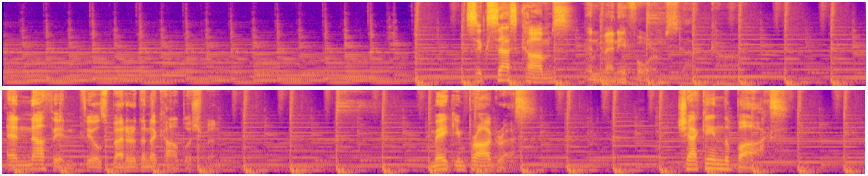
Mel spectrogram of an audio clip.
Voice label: Brand Vid VO Guitar; CPL

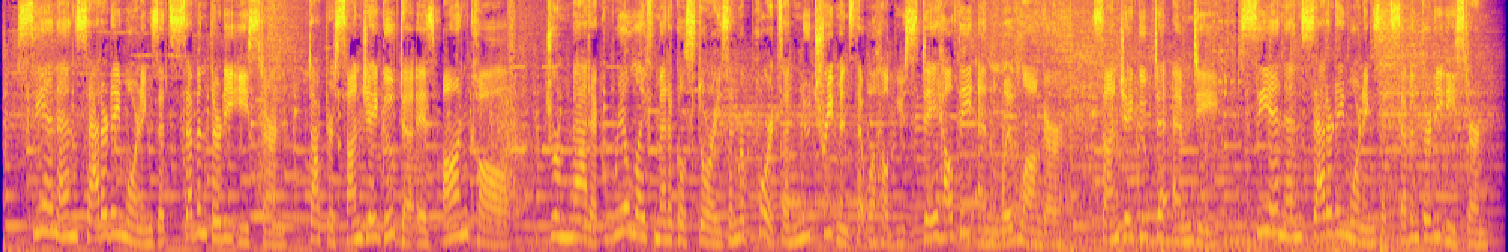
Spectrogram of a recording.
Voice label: Radio; CNN

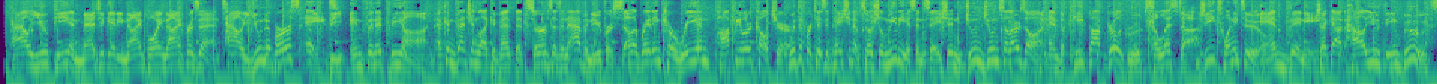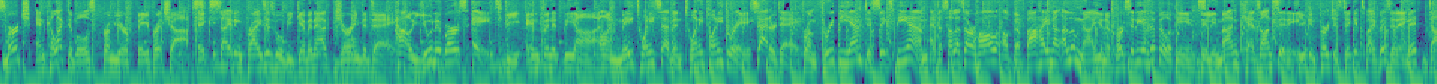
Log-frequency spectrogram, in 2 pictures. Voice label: Radio Announcement; KPOP PPOP EVENT; Hall UP Convention

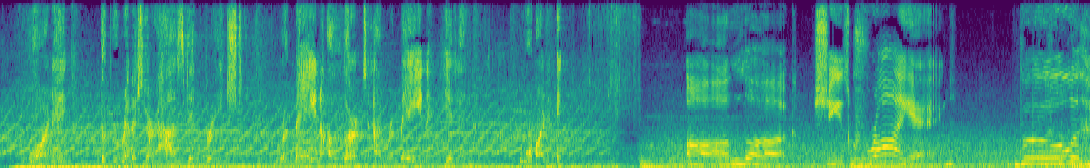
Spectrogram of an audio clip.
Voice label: Animation Reel

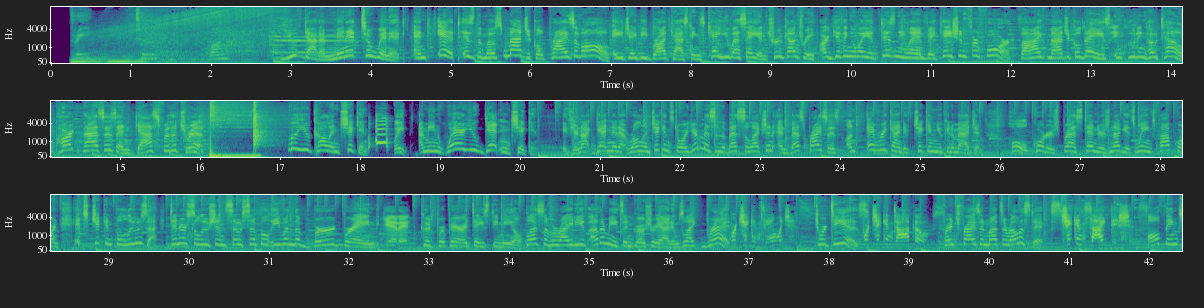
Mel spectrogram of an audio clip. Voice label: Commercial

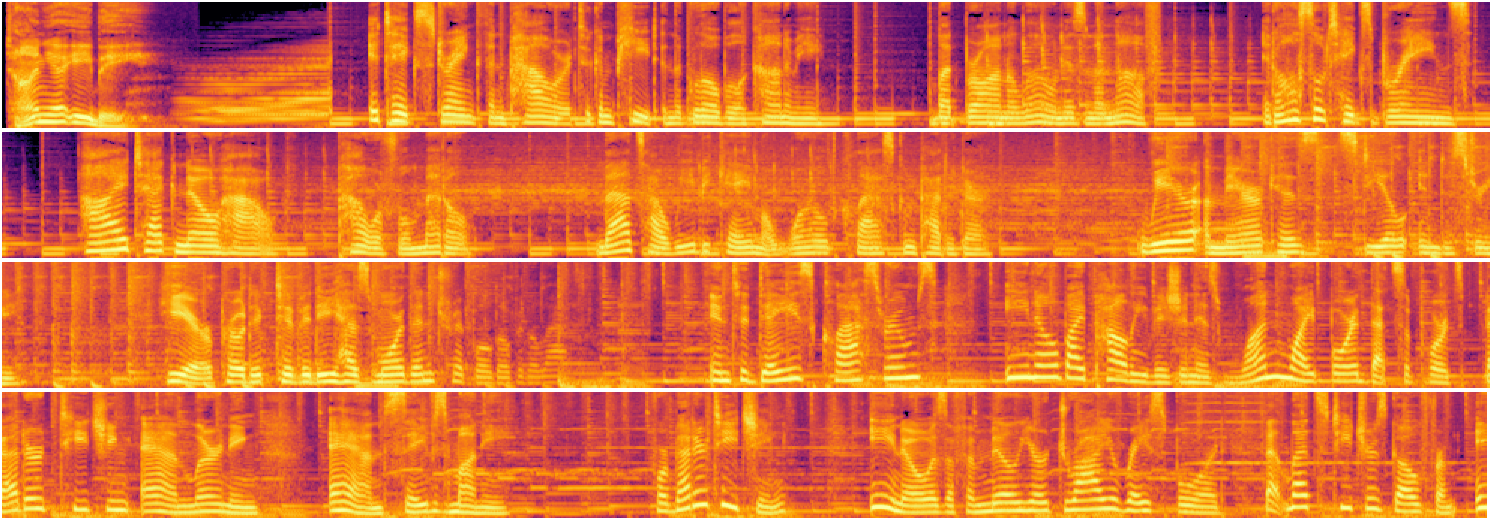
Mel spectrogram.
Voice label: Narration Voice

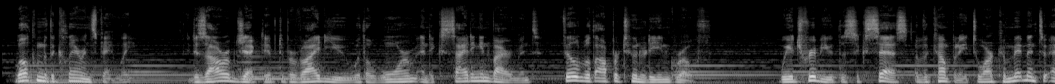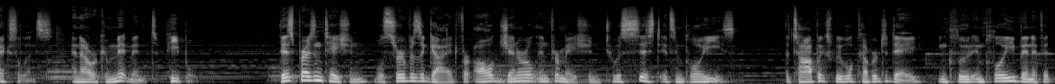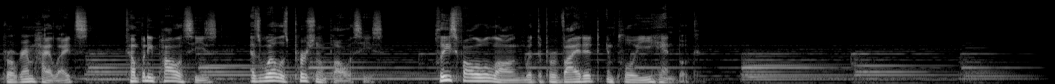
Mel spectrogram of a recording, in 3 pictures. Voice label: Educational Format

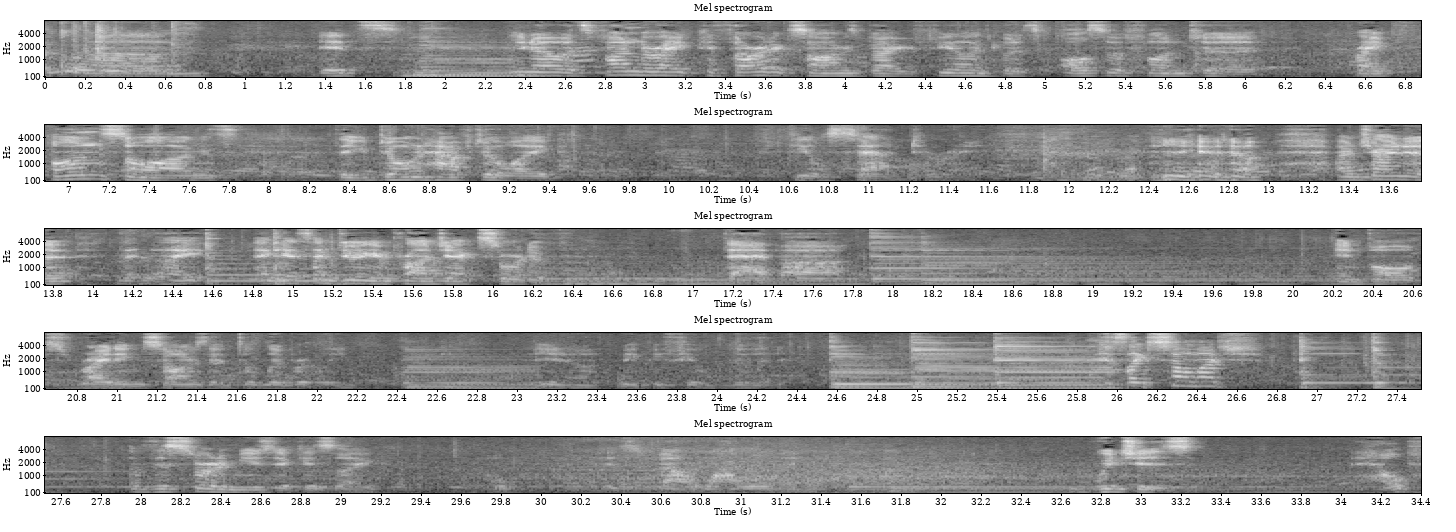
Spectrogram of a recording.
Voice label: Banter

